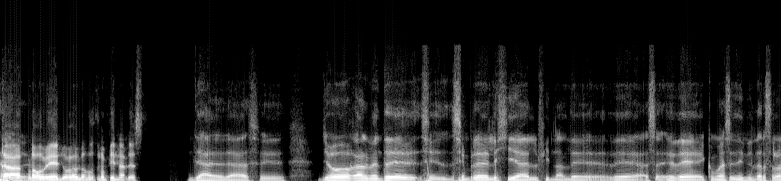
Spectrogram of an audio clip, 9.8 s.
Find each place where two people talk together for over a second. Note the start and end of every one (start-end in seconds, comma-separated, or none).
none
